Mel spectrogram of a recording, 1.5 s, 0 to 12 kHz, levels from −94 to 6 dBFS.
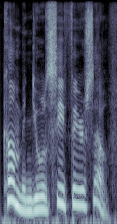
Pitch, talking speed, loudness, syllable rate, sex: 175 Hz, 285 wpm, -16 LUFS, 5.6 syllables/s, male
